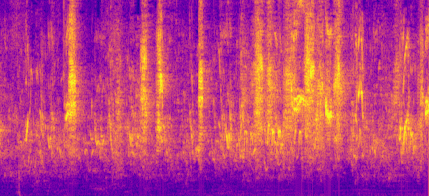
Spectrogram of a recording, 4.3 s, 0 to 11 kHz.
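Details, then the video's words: Twenty pairs of budgerigars chirping together, a constant flock chatter of thin, high tweets and scratchy warbles, with brief louder bursts around the middle and end. "20 Budgie pairs chirping sounds"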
